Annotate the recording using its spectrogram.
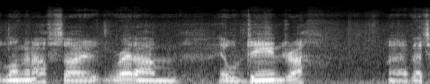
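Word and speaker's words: Erldunda: we couldn't stop long enough so red um el dandra that's how you pronounce it up in the uh northern territory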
